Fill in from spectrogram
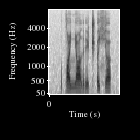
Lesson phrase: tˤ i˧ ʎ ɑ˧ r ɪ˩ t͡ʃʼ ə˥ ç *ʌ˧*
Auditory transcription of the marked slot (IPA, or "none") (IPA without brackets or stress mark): ʌ˧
